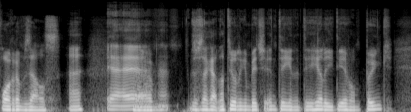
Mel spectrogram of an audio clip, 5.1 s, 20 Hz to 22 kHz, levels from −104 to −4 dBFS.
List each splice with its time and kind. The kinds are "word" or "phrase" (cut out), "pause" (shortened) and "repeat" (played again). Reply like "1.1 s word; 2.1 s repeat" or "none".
none

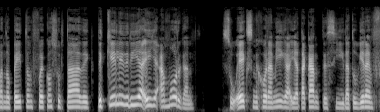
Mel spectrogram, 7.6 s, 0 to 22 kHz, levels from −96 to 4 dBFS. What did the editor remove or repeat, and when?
1.8 s word

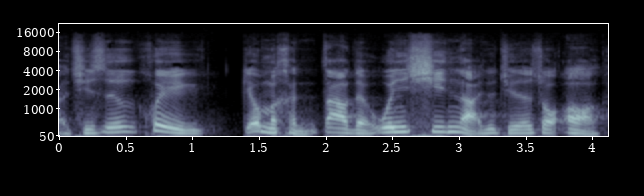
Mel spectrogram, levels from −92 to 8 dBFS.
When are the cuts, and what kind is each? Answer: none

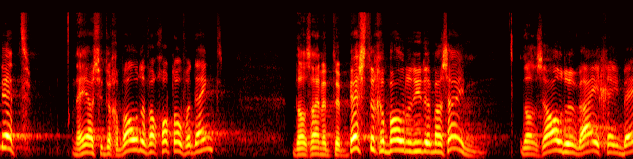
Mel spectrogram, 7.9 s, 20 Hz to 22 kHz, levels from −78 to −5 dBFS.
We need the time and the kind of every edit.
none

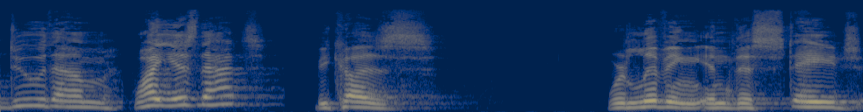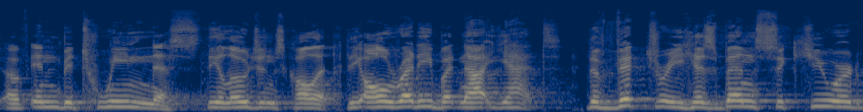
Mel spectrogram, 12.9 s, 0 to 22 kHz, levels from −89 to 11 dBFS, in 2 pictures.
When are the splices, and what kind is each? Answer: 0.9 s pause; 2.1 s pause; 9.0 s pause; 10.8 s pause

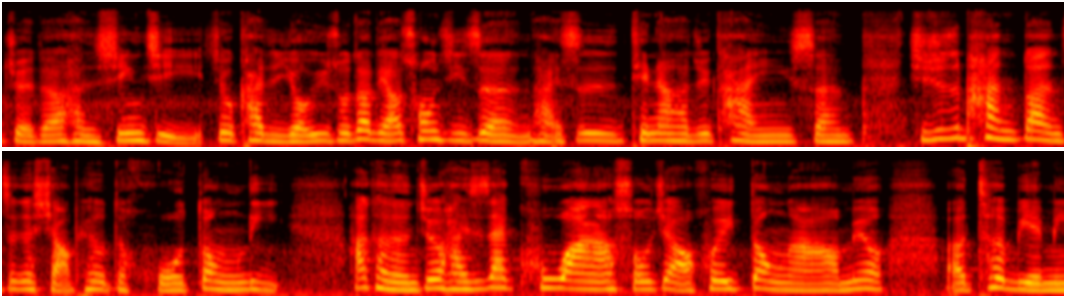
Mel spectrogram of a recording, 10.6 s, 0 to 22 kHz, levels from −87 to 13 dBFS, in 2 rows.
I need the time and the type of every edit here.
1.0 s word

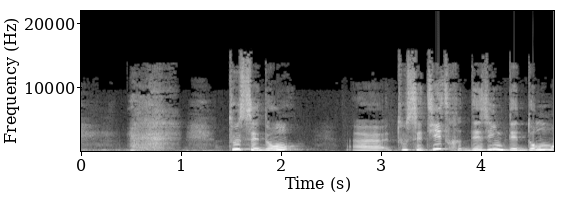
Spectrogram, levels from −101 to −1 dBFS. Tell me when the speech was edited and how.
none

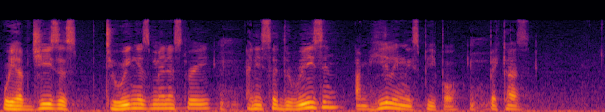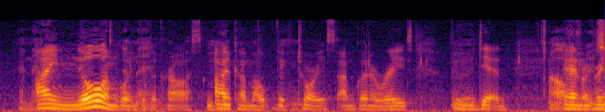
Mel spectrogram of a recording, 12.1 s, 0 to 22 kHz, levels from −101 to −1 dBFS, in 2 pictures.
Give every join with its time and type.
2.4 s pause; 3.5 s pause; 8.4 s phrase

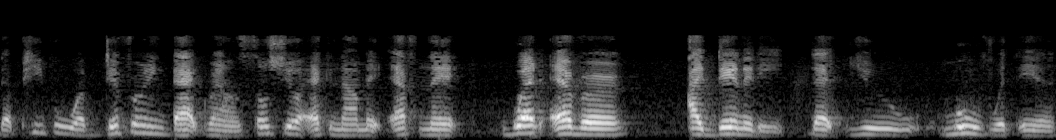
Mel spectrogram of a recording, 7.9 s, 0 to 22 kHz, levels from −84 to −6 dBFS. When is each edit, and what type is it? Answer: 3.5 s pause

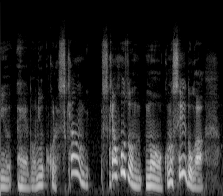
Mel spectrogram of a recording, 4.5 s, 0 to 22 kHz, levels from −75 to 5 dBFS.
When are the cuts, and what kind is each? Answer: 2.9 s pause

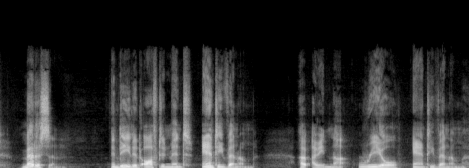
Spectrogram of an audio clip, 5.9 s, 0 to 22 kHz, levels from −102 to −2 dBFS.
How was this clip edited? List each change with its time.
3.9 s word

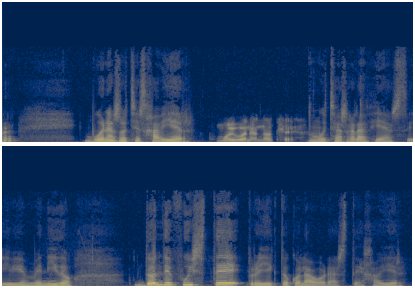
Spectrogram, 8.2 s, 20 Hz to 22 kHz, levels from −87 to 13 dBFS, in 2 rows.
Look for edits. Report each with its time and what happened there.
2.0 s pause; 6.6 s phrase

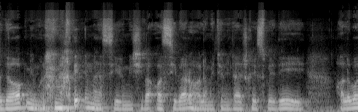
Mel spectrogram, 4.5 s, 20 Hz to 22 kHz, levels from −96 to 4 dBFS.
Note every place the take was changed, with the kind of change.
1.1 s word

